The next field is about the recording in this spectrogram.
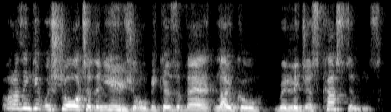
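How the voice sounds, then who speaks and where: Playing a Roman army officer in a dramatized inquiry, a man with a slightly high, somewhat mellow voice gives matter-of-fact testimony that explains events without emotion.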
